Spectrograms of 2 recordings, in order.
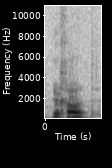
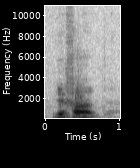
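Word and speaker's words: אחד: Shema Israel, Yahweh Eloheinu, Yahweh Echad. By the way, it's usual in Hebrew for the last syllable to receive the emphasis. So we say Shema Israel, Yahweh Eloheinu, Yahweh Echad.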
